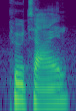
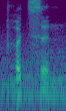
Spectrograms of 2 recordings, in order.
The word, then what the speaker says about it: poutine: but but you gotta you gotta pronounce it correctly putin no it's it's uh putzin if you're in quebec and nor yeah in northern northern new england yeah northern new hampshire they say it that way too because they're all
